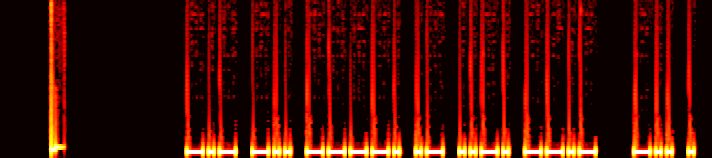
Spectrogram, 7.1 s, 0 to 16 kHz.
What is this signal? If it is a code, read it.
Morse code, heard as a keyed tone, about 22 wpm, 700 Hz. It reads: KD9AFQ DE
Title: USA Callsign DE Callsign - 6 Characters - 22wpm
